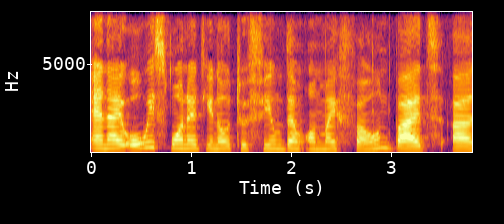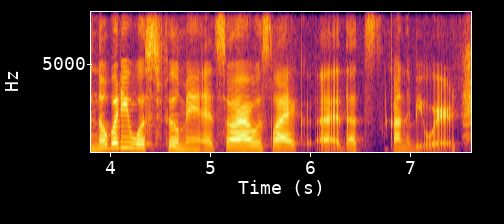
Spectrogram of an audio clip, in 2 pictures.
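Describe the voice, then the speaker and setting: A woman with a Russian accent at a fairly high pitch, ordinary pitch variation, moderate pace and hardly any pauses, on a very clean recording with a silent background. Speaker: vlogger. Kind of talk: casual talk to camera. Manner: hesitant, many fillers.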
